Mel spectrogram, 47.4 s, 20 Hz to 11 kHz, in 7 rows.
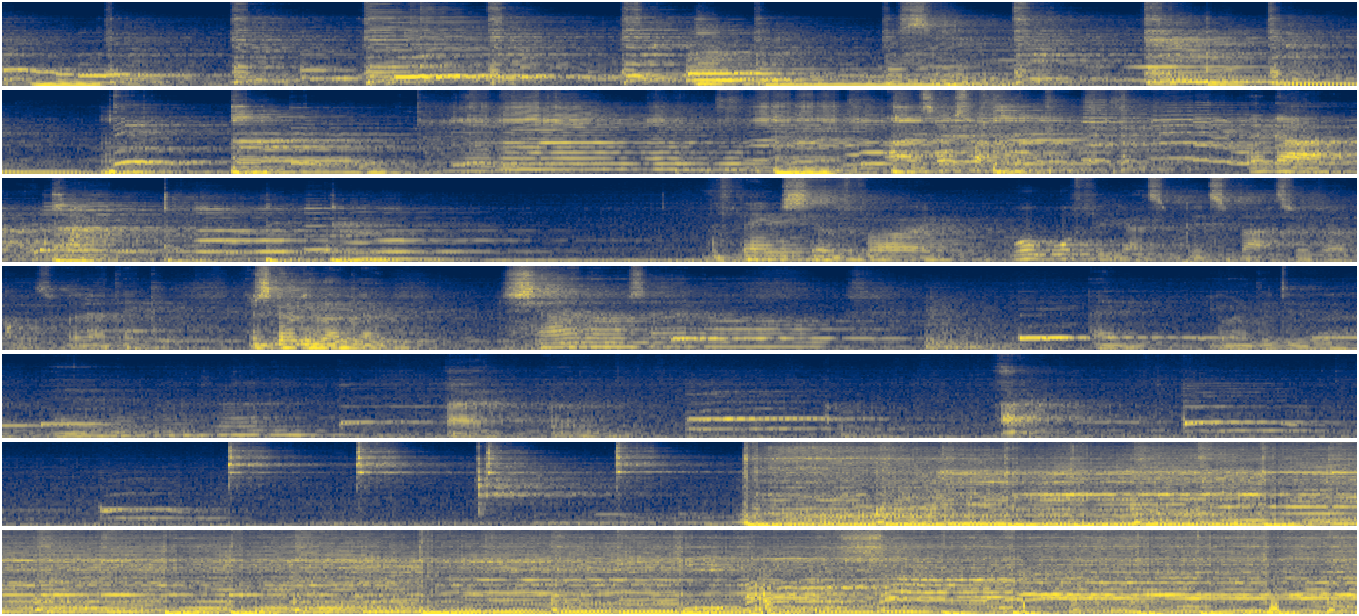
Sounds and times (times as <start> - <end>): Music: 0.0 - 17.1, 22.5 - 47.4
Speech: 4.4 - 5.0, 11.2 - 12.0, 13.0 - 14.2, 17.1 - 23.6, 32.1 - 32.5.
